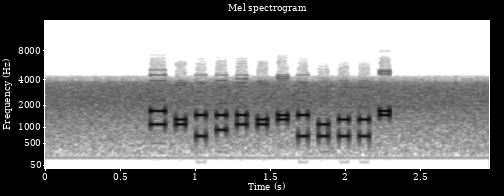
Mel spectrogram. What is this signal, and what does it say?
Multi-frequency trunk signalling (R1, as on North American trunks), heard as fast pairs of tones, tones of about 70 ms, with hum. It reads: KP 6789607244 ST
